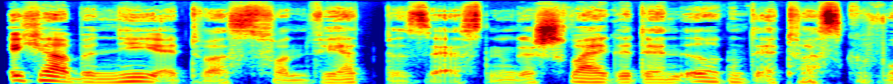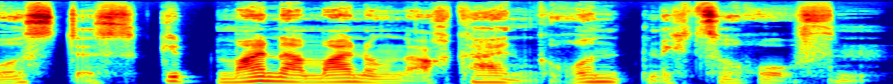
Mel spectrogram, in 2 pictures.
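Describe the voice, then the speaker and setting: A reanimated old man speaks in a hoarse, low grumble, calm and politely matter-of-fact, as a woman reading the story puts him on. His voice sits deep and quiet. The recording is dry and close, with no room sound. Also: normal speed, dry recording. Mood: weary.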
